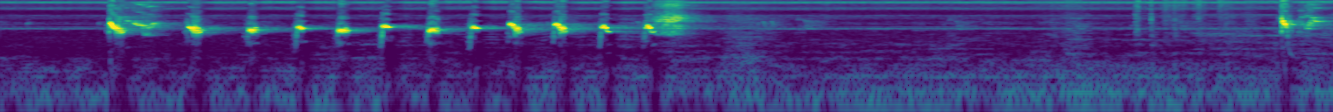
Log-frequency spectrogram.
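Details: Unedited recording of a sooty-headed bulbul in 'tembakan' shooting song: roughly twelve sharp, high, evenly spaced chips delivered over three seconds, ending in a louder burst, then quiet with a steady thin electronic hum.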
